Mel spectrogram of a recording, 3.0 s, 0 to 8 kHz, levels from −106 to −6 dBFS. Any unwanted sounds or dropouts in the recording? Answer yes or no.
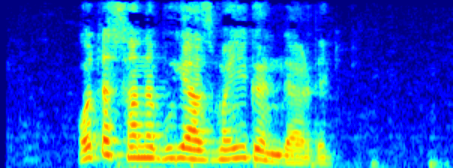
no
